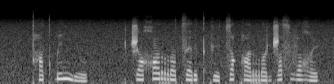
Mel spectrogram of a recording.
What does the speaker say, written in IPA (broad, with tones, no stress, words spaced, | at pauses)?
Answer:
qʰɔ˧tk͡pi˦ŋi˨u̯ | t͡ʃɔ˧χɔ˦ rɔ˧t͡sɛ˧ɾi˦tky˨ t͡sy˦qo˧rɔ˧ d͡ʒɔ˦sˤvo˦ʁy˧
